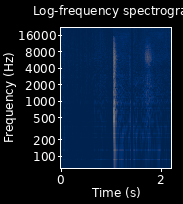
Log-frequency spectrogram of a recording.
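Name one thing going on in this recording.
A laptop case is set down with a knock.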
